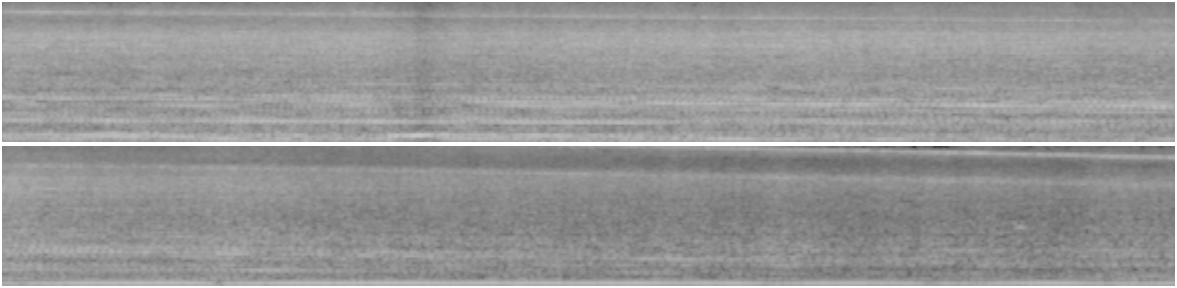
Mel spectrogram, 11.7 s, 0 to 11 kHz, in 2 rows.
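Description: Chevrolet Corvette V8 engine running steadily inside the cabin at high speed, about 220 to 240 km/h, under heavy wind and road noise. It is a steady drone that eases slightly toward the end.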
